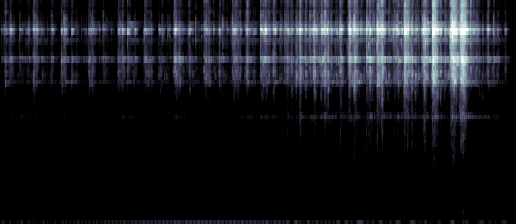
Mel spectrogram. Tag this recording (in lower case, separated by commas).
percussion, music, musical instrument, tambourine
